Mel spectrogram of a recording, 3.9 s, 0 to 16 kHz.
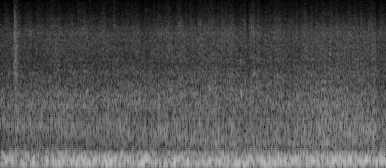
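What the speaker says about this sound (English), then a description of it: "Got a great sound to it." A 1969 Ford Torino Cobra with a 500-lift camshaft idles steadily close by, a deep, loping rumble that holds loud and even throughout with no one talking over it.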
